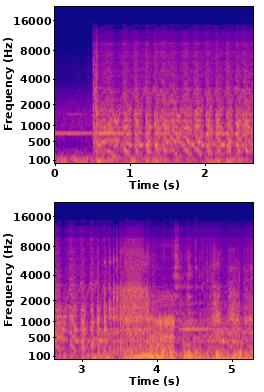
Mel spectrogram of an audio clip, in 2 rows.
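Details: 1996 Ford F250 7.3L Powerstroke diesel revived after sitting, started with starting fluid: short whine then sudden loud catch into rough clattering diesel idle that settles and holds; healthy start.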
